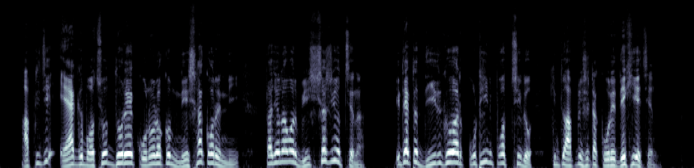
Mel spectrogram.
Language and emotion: Bengali, surprised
